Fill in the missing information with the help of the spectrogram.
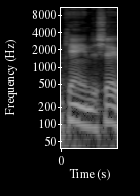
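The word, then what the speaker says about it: Canyon de Chelly: let me see if i can dial in canyon to shea for you oh man where is canyon shea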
